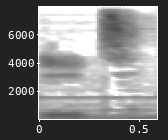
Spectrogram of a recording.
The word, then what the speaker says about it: y: comen, that means they eat, as in more than one person. So if I say donde comen, where do they eat? Donde comen, Peter, E, pronounced E, it's actually letter Y, E means and.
